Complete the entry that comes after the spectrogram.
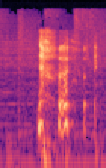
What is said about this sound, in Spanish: Una heredera en camino, porque esta está tosiendo ya.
